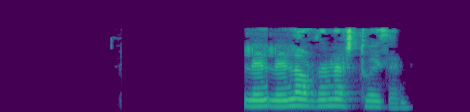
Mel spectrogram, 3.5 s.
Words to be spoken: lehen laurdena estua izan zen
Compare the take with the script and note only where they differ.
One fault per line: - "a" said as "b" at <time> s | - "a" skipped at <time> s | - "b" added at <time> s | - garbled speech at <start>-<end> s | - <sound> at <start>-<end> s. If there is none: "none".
- "lehen" added at 2.1 s
- "izan" skipped at 2.9 s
